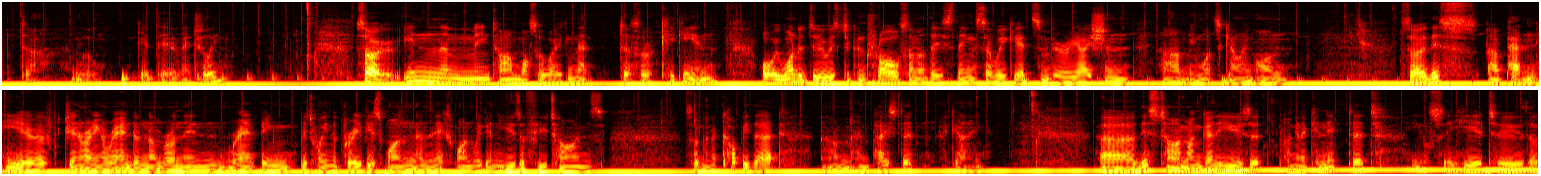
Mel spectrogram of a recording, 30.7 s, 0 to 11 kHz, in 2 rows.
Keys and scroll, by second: 21.9 super+c, 22.3 super+v.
